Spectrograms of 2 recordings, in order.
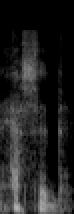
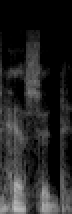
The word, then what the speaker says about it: chesed: h s e d the C is silent then yeah apparently okay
